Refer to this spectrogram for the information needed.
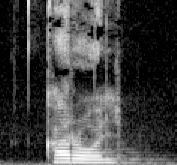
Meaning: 1. king (the title of monarch in some feudal and bourgeois countries) 2. king (of a monopoly in some industry, a major financier) 3. king
- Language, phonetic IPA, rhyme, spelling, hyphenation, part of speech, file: Belarusian, [kaˈrolʲ], -olʲ, кароль, ка‧роль, noun, Be-кароль.ogg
